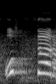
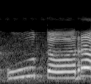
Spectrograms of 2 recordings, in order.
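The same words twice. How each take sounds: First: "Uttar" as one word, the doubled त held and hit; "Uttar" said quickly with a firm geminate त; stressed double त. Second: "उतर" sounded out letter by letter, u, ta, ra, with one unstressed त; slow "उतर", no doubling of the त; single-consonant pronunciation. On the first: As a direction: lean on the त्त in "Uttar", syllables joined. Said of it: "जोर देकर बोल रहे हैं". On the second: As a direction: slowly separate "उतर" into three open syllables. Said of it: "ऐसे बोलेंगे हम". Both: Shown as a demonstration.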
